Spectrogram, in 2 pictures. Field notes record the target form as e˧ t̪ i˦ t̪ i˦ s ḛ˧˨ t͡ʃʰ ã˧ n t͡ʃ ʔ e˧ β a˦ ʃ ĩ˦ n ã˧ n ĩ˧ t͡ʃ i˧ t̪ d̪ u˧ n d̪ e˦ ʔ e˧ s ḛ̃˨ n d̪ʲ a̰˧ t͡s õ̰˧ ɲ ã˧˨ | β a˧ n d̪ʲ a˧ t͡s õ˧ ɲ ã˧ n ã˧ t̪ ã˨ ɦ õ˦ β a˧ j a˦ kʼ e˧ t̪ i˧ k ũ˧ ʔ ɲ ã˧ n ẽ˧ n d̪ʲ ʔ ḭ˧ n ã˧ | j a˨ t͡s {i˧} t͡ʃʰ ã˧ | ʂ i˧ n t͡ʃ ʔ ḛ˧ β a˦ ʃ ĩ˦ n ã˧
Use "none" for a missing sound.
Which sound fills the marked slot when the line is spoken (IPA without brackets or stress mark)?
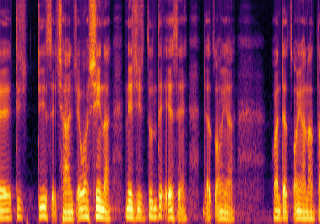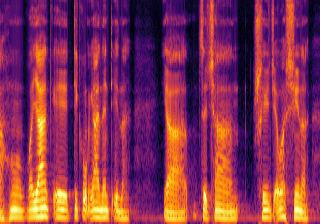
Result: e˧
